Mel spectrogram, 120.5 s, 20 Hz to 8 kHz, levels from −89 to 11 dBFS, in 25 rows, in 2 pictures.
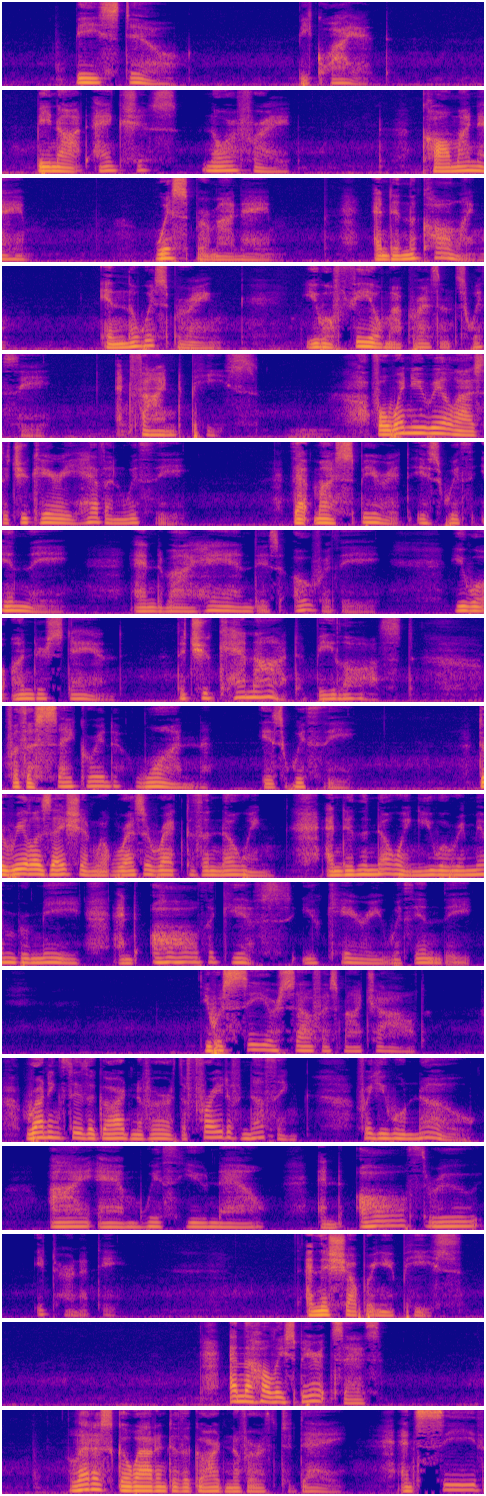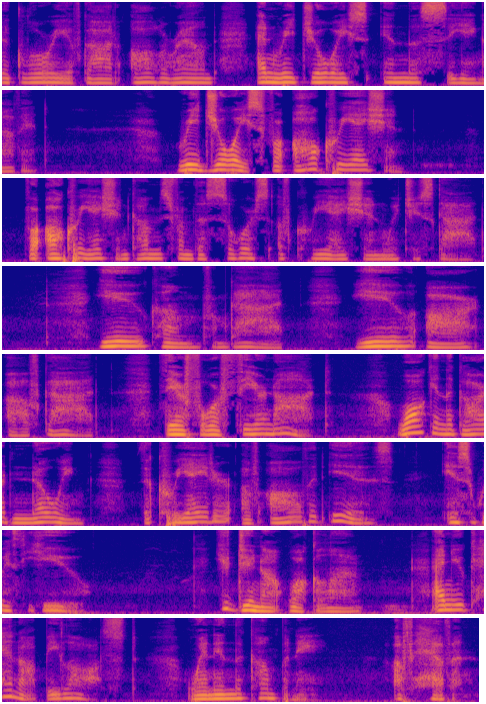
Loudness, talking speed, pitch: -21 LUFS, 105 wpm, 140 Hz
